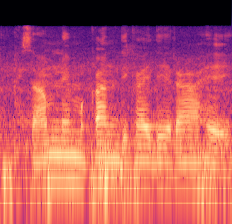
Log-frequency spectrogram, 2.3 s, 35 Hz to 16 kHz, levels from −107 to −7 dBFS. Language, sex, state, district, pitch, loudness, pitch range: Hindi, male, Gujarat, Gandhinagar, 100 Hz, -19 LUFS, 95-105 Hz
